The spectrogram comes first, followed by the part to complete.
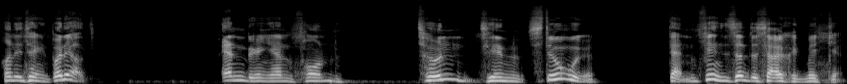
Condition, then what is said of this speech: Cerebral palsy. Fråga, det, det, är inte så svårt. Nej. Till och med jag med talfel fixar det.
